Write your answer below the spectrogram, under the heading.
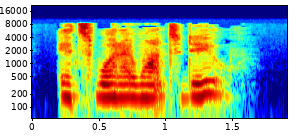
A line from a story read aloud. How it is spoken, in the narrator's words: he says quietly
